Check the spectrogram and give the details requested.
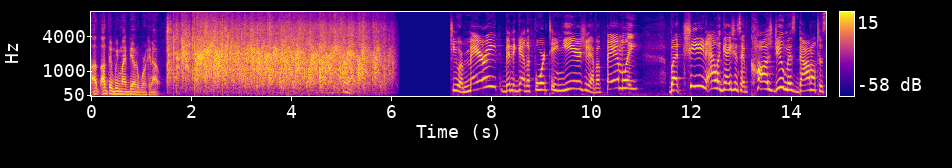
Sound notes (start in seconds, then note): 1.4 applauding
